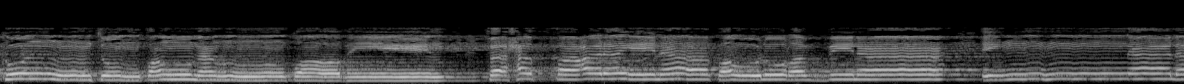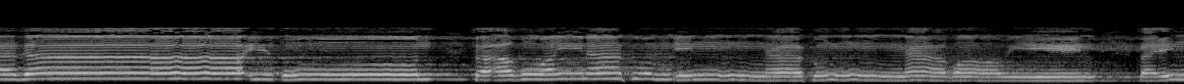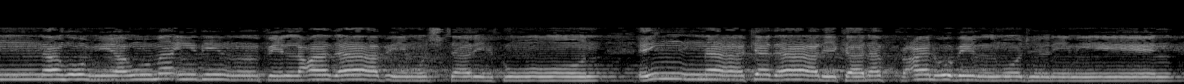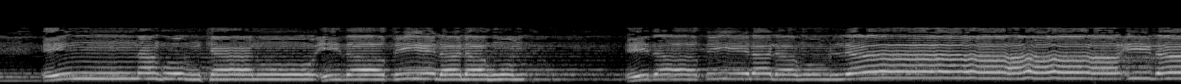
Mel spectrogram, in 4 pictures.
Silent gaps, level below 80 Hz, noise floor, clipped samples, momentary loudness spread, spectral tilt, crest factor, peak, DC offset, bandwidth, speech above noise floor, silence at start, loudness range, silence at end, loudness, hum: none; -76 dBFS; -45 dBFS; under 0.1%; 8 LU; -9 dB/octave; 14 dB; -8 dBFS; under 0.1%; 5.8 kHz; 23 dB; 0 s; 5 LU; 0 s; -23 LUFS; none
